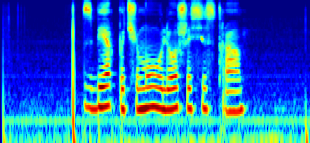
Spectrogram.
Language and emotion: Russian, neutral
